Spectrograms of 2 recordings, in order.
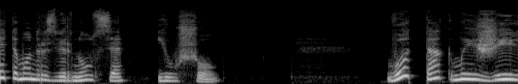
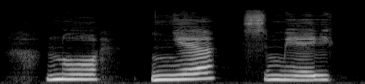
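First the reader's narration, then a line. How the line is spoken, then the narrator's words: Hissed syllable by syllable. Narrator (Russian): по слогам процедил муж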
